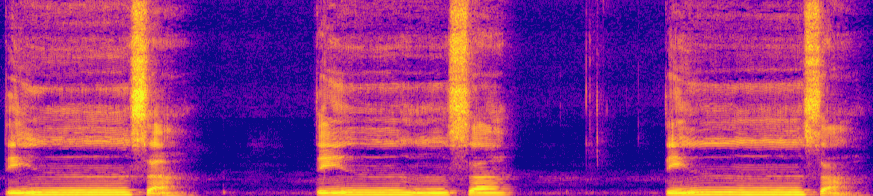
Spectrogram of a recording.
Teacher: Kita sudah bunyikan samar di sini. Ketika sebut huruf tanwin, seolah-olah kita sudah merasakan huruf sin. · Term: Tanwin bertemu sin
